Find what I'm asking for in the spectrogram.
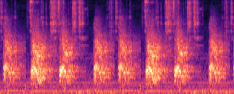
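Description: A dog barks repeatedly and energetically, about seven sharp barks in a steady rhythm, loud, with no talking.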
